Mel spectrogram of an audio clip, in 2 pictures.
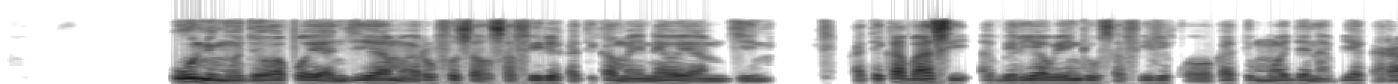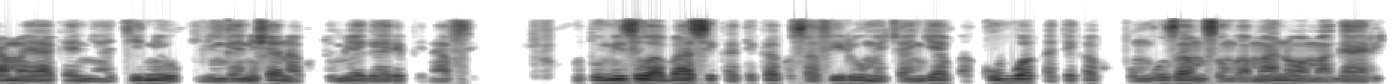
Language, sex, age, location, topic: Swahili, male, 18-24, Nairobi, government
